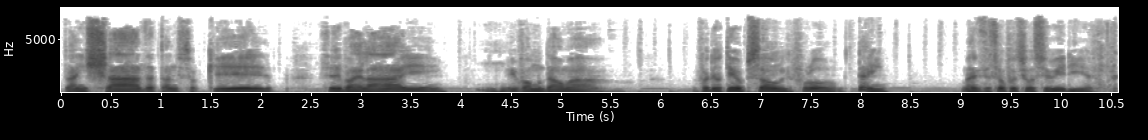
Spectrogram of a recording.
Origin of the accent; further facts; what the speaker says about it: São Paulo, Brazil; Eu nasci em São Paulo, na Lapa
